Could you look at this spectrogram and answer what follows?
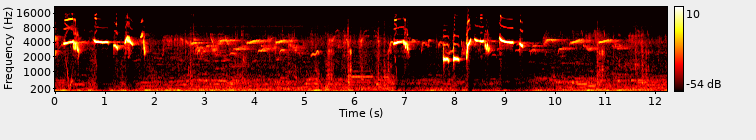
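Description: Oriental magpie-robin singing: loud, clear whistled notes in two bursts, near the start and again from about seven to nine seconds in, with softer, quicker warbling in between.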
